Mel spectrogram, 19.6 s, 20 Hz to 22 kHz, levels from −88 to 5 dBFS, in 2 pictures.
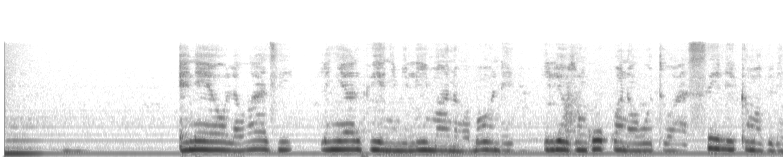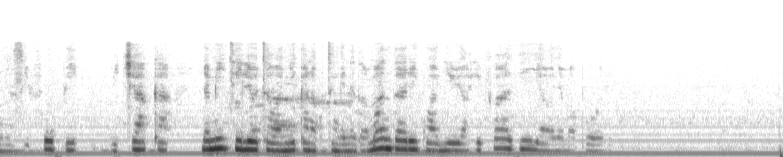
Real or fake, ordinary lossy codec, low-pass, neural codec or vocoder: real; AAC, 48 kbps; 7.2 kHz; none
